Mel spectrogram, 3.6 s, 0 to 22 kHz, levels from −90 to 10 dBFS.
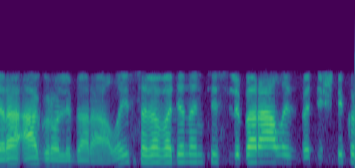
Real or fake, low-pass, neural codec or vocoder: real; 5.4 kHz; none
